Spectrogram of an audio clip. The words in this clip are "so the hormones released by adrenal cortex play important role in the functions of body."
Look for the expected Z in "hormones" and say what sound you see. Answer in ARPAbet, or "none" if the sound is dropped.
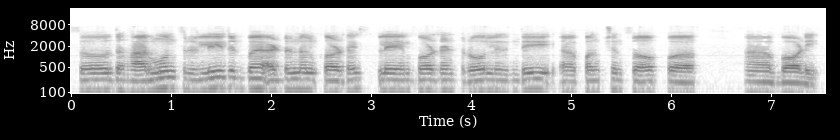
S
